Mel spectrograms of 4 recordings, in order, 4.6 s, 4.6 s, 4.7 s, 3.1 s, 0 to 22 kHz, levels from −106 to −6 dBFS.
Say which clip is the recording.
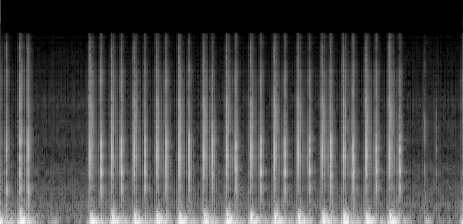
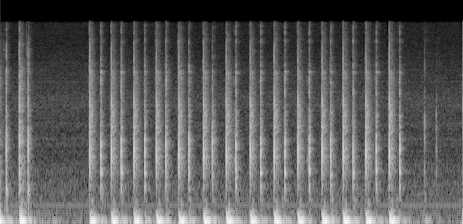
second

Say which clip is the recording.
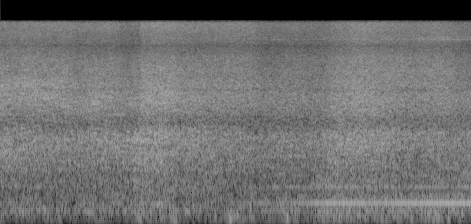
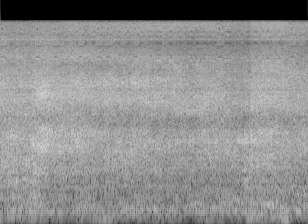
first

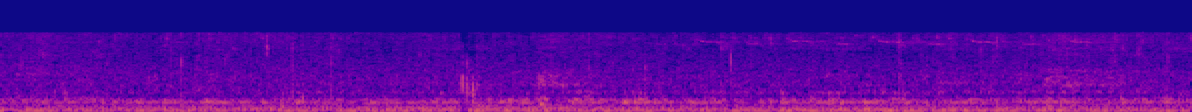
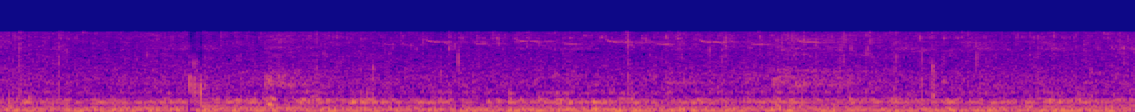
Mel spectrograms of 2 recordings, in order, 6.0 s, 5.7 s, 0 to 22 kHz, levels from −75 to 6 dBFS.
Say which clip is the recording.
second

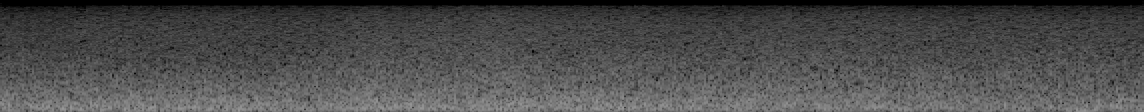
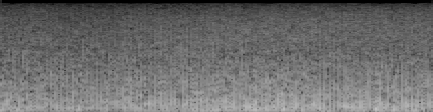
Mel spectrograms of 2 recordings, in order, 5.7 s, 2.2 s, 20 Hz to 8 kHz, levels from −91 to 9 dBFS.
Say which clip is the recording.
first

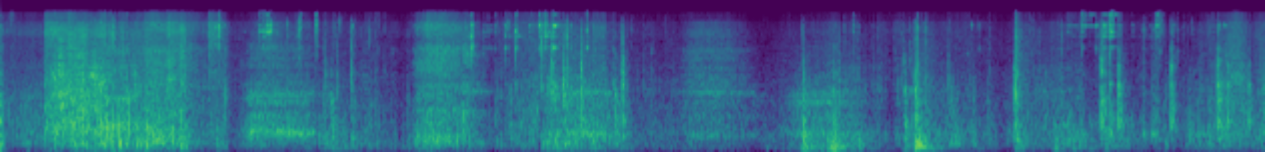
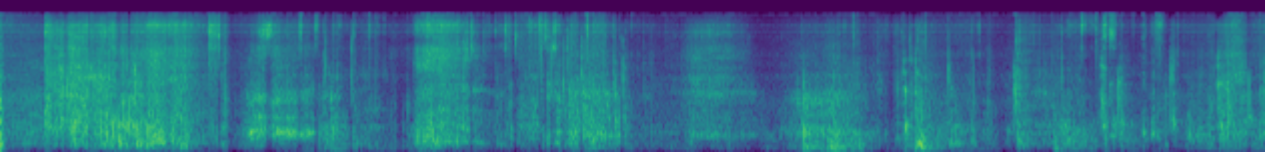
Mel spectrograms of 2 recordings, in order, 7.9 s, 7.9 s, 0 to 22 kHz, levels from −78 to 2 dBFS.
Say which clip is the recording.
first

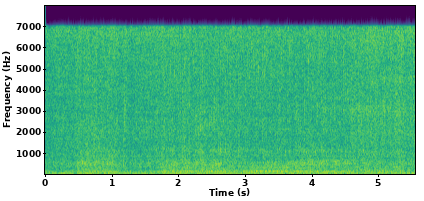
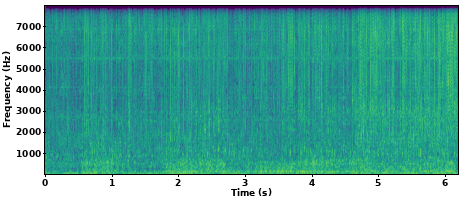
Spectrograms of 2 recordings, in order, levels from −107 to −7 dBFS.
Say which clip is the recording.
first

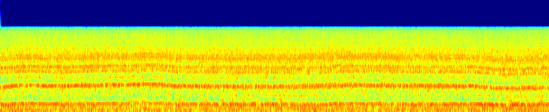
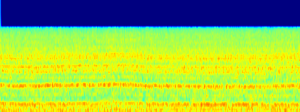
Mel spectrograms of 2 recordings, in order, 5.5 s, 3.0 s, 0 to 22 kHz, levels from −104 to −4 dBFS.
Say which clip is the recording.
first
